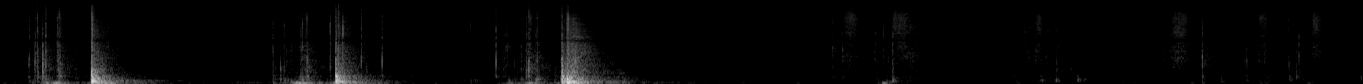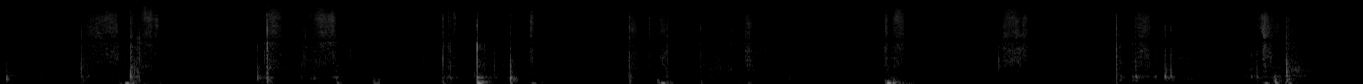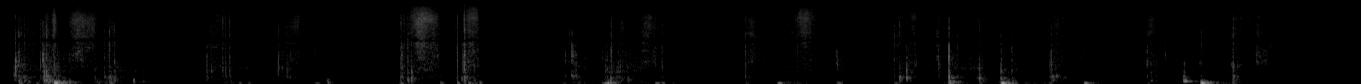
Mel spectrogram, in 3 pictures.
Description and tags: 01-31 Footsteps, Wood, Barefoot, Jumps & Scuffs
Jumping barefoot and scuffs on a wood floor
